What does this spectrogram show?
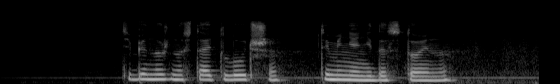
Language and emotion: Russian, sad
